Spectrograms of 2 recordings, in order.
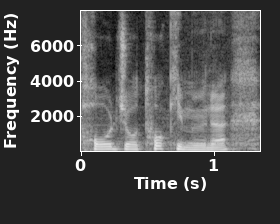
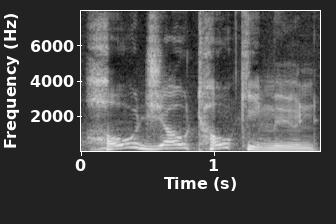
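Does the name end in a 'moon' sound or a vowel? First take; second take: vowel; moon. First: The name ends with a clear final vowel. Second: The name ends in a 'moon' sound. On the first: The speaker calls it right. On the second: The speaker calls it wrong.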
